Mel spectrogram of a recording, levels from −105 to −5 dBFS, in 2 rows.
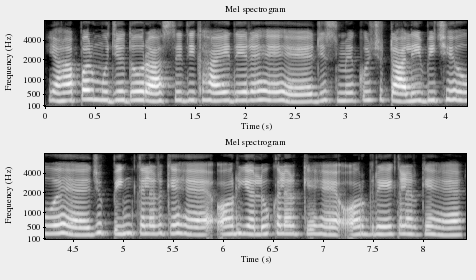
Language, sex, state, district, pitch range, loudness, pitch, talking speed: Hindi, female, Odisha, Malkangiri, 260-295 Hz, -18 LUFS, 275 Hz, 215 wpm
